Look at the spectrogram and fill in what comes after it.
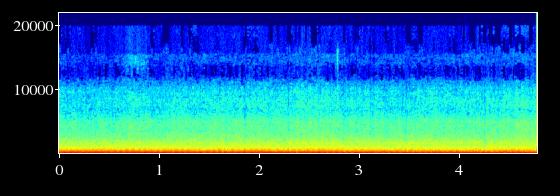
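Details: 1967 Dodge Coronet 440 big-block Mopar V8, revived after 20 years, new exhaust replacing open headers, heard inside while driving; deep even rumble, no popping or drone, fairly quiet with window up: normal exhaust note at cruise.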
